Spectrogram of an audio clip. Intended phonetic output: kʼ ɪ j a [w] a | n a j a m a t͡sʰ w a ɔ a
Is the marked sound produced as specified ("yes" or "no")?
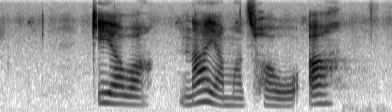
yes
